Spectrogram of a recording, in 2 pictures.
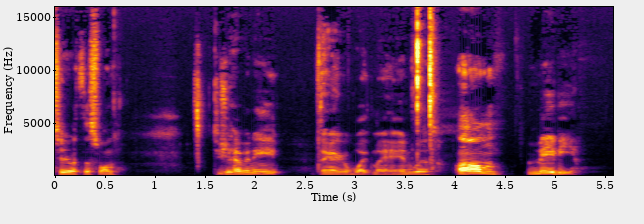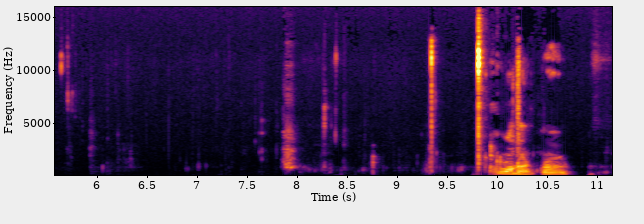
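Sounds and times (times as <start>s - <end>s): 
speech: 0.0s - 0.8s, 1.6s - 5.3s, 9.9s - 10.8s
wet chewing of a soft sticky gummy snack close to a microphone: 5.6s - 10.1s.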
